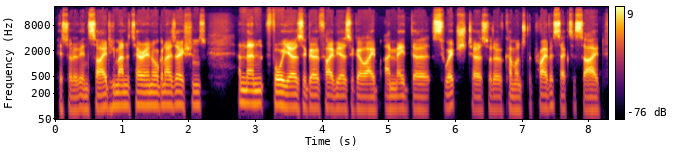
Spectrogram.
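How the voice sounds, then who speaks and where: Middle-aged male guest, very low smooth voice, dry close mic, measured explanations. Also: no echo. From Pakistan. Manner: measured, explanatory, with hedging fillers. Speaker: guest, humanitarian adviser. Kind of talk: casual interview chat.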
